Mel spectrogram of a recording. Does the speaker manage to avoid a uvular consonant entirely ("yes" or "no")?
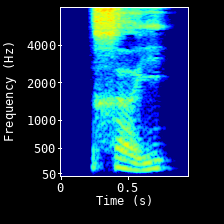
yes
